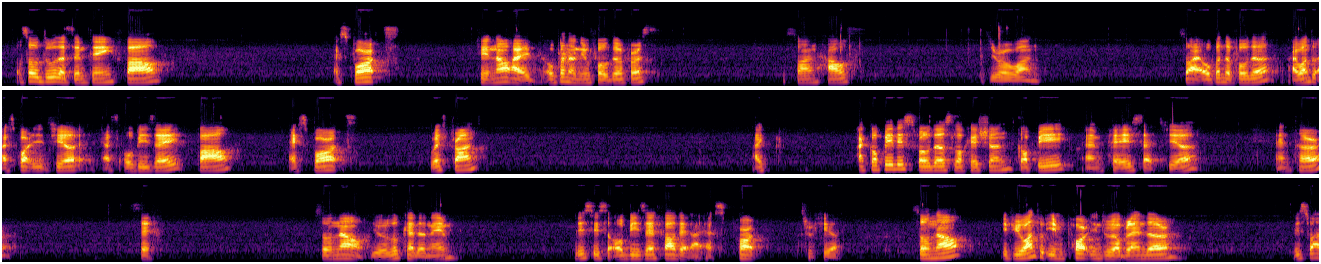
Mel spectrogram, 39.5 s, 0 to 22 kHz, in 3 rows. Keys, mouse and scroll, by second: 0.0-0.6 middle drag, 0.6 click, 2.3 click, 2.6-5.1 drag, 5.1 right click, 5.3-5.9 right drag, 5.9-6.5 drag, 6.7 click, 8.1-9.9 typing, 10.0 Return, 11.0 click, 11.2 click, 11.8 click, 12.0-12.3 drag, 12.9 click, 13.3 click, 14.2-14.6 drag, 15.2 click, 16.1 click, 18.3-21.2 drag, 22.3 click, 23.4 ctrl+c, 24.5-25.0 drag, 25.0 ctrl+v, 25.5 Return, 27.4 click, 28.1-35.5 drag, 35.6 click, 36.1-39.5 drag.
